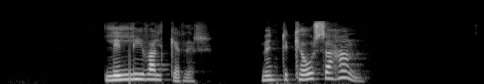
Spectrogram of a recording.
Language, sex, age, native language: Icelandic, female, 40-49, Icelandic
